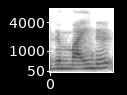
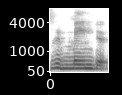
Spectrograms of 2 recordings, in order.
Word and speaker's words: remainder: Okay, Some students also say a reminder, but no, it's not reminder, it's remainder. Okay, so make sure you do the correct pronunciation.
